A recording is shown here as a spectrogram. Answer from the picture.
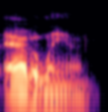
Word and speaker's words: Atalan: Also brought to you by Voices for Voices Publishing is the comic book, The Adelan. So that is spelled A T A L A N.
